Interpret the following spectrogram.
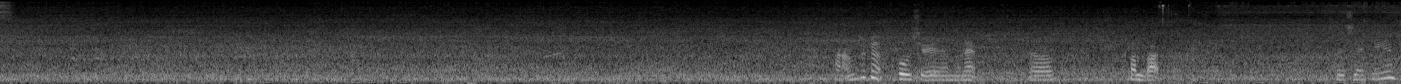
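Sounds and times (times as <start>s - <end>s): river water rushing over rocks: 0.0s - 14.0s.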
